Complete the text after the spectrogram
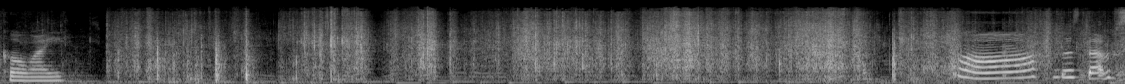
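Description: Crinkly foil wrapping paper rustles and crackles as hands tear it open.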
